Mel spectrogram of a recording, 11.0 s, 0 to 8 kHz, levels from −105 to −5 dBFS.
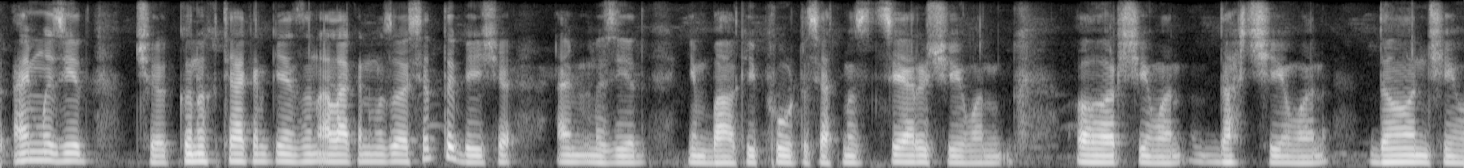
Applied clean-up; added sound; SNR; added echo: none; none; none; none.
